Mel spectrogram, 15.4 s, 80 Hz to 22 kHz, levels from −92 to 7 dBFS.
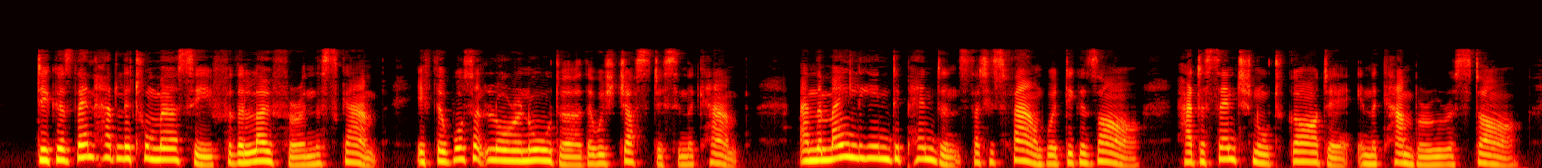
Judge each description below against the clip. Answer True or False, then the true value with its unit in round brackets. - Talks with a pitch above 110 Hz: True (185 Hz)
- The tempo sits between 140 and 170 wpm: True (165 wpm)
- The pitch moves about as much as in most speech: False (6.3 semitones)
